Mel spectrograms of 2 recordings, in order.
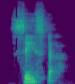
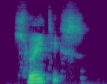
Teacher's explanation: It represents an unvoiced sibilant alveolar fricative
